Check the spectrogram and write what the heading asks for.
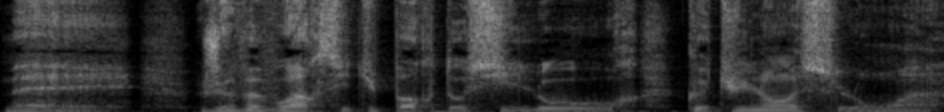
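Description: Man doing a heavy, sneering giant; low, drawn-out, quiet delivery. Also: husky, full character voice. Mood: grudging. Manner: slow, contemptuous and heavy. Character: huge scornful male giant.

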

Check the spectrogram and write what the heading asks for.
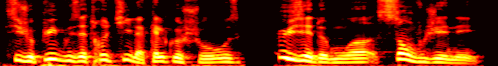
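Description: A man's voice: mid-range voice, very animated, normal speed, dark tone, close to an everyday voice. A man voicing a pompous, talkative middle-aged state councillor who lectures and boasts eagerly. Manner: self-important, eager, lecturing.

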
